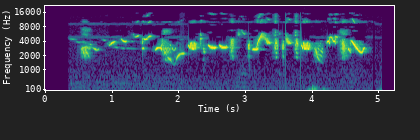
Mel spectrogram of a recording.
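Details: Orchard oriole song, a continuous four-second run of quick chattering, whistled and slurred notes that jump up and down in pitch; a faint low thump near the end.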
